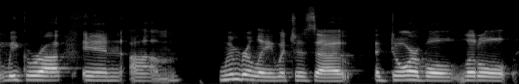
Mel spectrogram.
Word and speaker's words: Wimberley: W-I-M-B-E-R-L-E-Y, Wimberley, Texas. – Wimberley, Texas.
